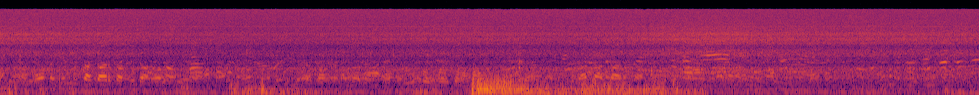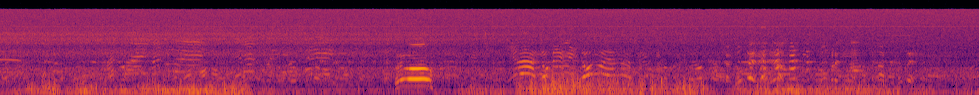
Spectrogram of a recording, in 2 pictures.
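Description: Wind blusters across an open field.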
